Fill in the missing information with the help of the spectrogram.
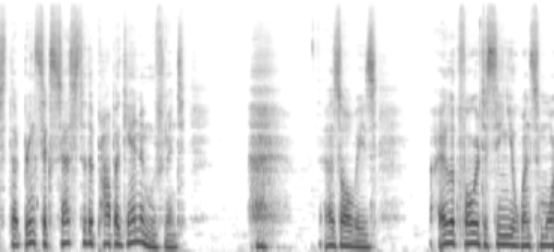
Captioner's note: sighs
